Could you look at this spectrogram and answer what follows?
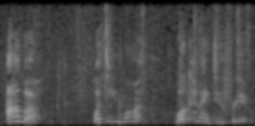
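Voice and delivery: mild eagerness to help, lifted pitch; excited son. Retold or imitated. Moshe answers his father's voice, mildly excited and eager. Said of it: "Moshe's so excited to hear his father".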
